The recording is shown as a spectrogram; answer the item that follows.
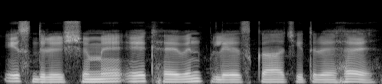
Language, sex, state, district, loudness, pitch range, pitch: Hindi, male, Jharkhand, Ranchi, -15 LUFS, 110-130 Hz, 115 Hz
